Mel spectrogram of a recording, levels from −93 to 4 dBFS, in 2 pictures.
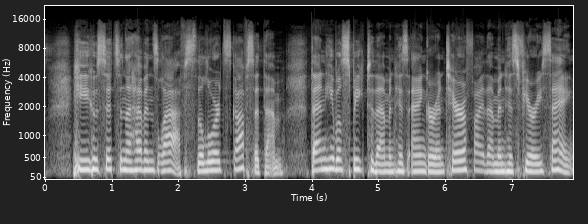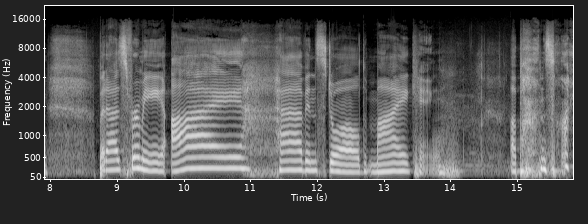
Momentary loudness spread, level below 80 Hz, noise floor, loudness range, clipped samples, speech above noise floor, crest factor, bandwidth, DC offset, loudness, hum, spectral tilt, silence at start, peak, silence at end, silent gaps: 10 LU; -50 dBFS; -36 dBFS; 2 LU; under 0.1%; 24 dB; 12 dB; 14.5 kHz; under 0.1%; -12 LUFS; none; -4.5 dB/octave; 0.15 s; 0 dBFS; 0 s; none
